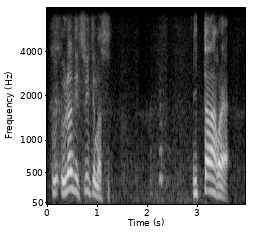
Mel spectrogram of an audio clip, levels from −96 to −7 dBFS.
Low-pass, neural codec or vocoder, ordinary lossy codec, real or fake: 7.2 kHz; none; Opus, 24 kbps; real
